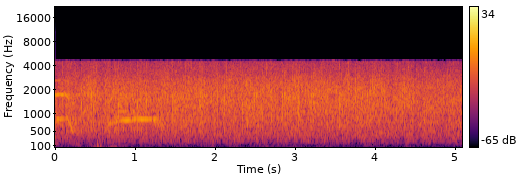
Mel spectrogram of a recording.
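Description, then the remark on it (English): An audience applauds steadily for several seconds, a dense, even wash of many hands clapping at once, fairly loud and sustained with no voices standing out. “Clap. Praise the Lord.”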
